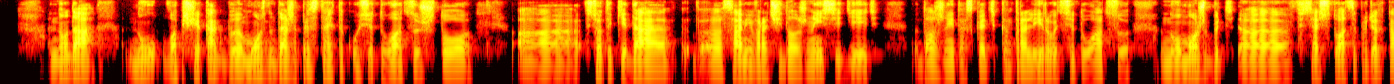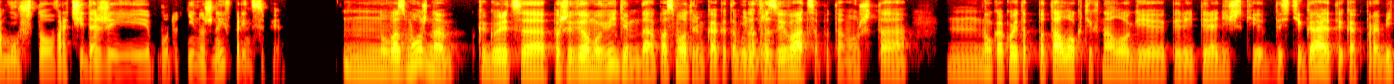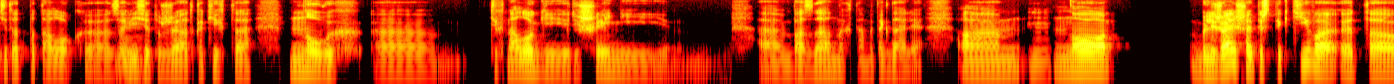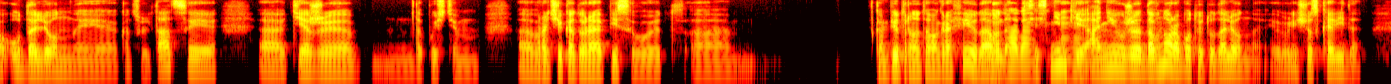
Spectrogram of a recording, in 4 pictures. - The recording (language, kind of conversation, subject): Russian, podcast, Какие изменения принесут технологии в сфере здоровья и медицины?
- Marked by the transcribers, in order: chuckle; tapping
